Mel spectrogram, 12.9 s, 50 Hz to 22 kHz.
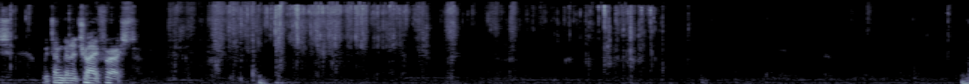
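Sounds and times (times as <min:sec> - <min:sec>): plastic wrapper crinkling and tearing: 0:00.0 - 0:00.5, 0:02.2 - 0:09.3.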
